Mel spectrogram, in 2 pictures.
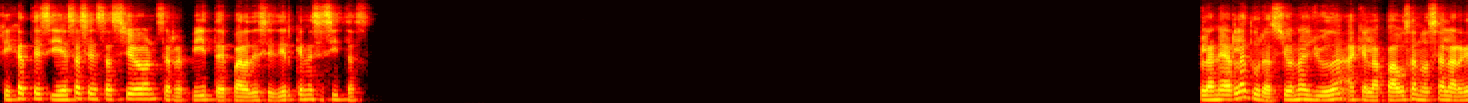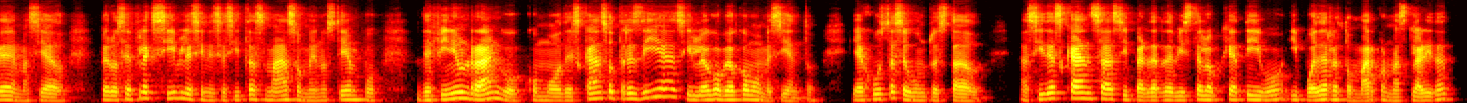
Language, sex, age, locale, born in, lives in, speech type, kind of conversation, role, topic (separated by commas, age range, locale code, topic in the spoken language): Spanish, male, 40-44, es-MX, Mexico, Mexico, read, expert-assistant, expert, ¿Por qué nunca termino lo que me propongo y cómo puedo saber qué me está frenando?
